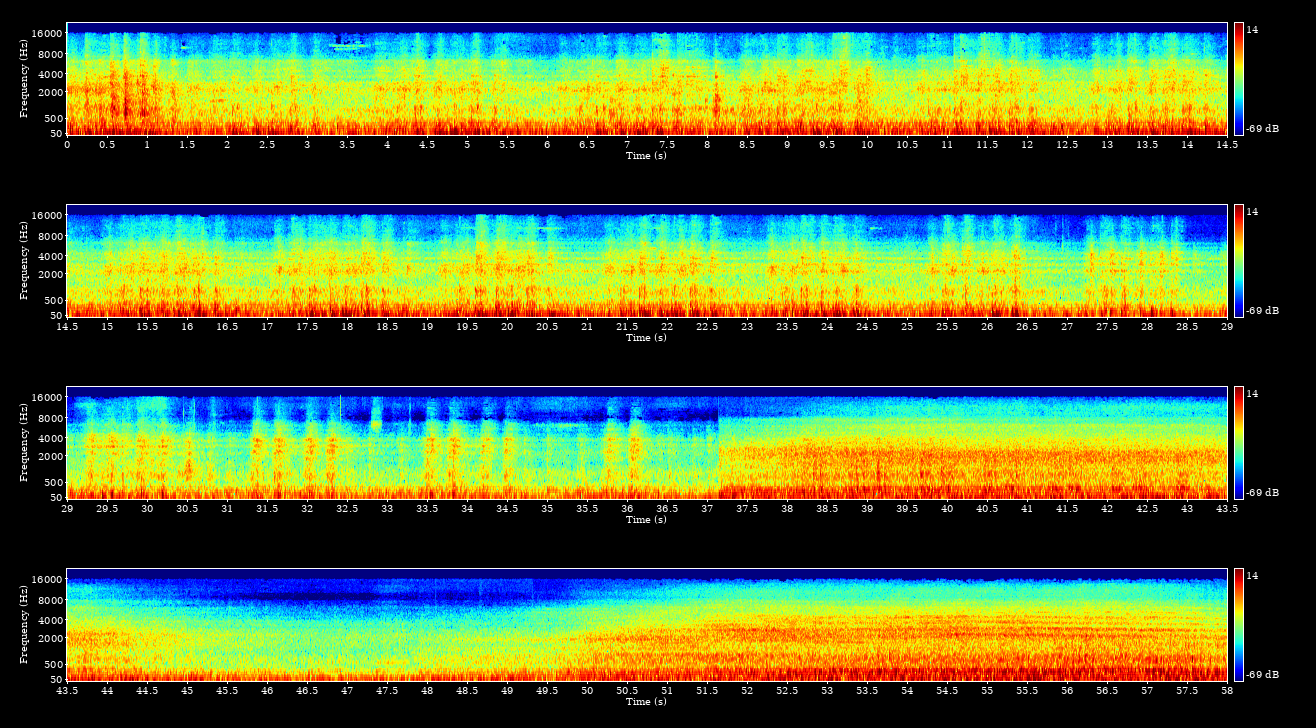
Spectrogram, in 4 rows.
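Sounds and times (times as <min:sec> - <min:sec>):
wheels clattering over rail joints: 0:00.0 - 0:05.6
train rumble: 0:00.0 - 0:58.0.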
